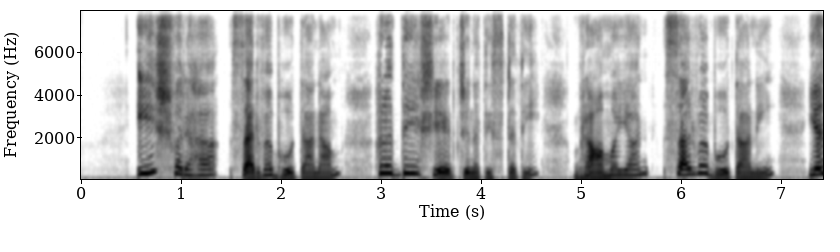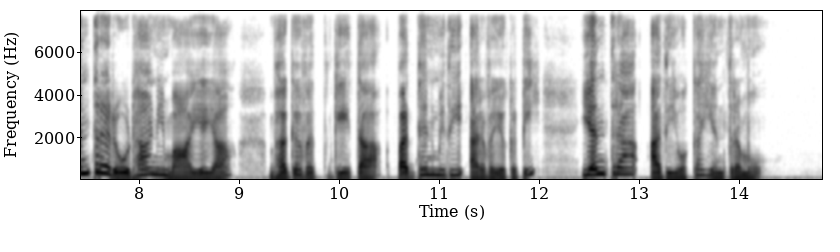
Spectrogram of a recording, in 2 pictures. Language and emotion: Telugu, neutral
